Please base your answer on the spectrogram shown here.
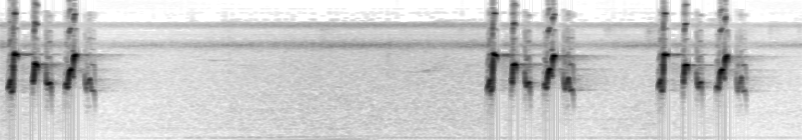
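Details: Active streak-eared bulbul lure song for trapping: three phrases of five fast, bright, falling chirps, the last two close together, separated by quiet gaps with a faint low murmur and a steady high hum.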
